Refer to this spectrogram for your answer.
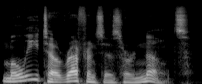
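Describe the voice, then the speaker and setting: Male fantasy narrator, husky and expressive, reading scripted scenes in a very dry recording. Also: mid-range voice, moderate pace, dry recording, soft background music.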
